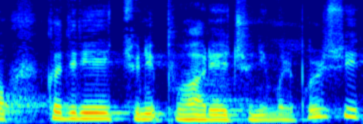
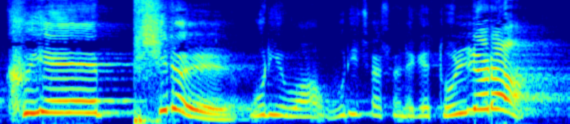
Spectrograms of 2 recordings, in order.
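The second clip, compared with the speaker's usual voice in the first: high, slow, drawn-out cry; imitated mob shout; 8 semitones higher, 6 dB louder, slower than usual. Preacher voices the crowd demanding crucifixion, imitated shout. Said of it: "유대인들이 소리질러 말했죠".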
